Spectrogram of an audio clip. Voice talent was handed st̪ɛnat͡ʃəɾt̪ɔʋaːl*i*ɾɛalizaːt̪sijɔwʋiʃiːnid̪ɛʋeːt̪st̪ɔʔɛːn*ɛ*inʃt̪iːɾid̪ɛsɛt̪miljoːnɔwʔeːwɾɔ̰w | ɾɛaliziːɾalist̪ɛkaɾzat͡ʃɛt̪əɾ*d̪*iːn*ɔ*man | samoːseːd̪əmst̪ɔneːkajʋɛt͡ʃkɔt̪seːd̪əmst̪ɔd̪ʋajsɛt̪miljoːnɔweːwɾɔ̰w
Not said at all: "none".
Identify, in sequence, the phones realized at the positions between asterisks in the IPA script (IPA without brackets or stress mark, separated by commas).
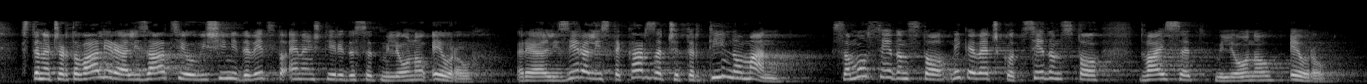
i, a, t̪, ɔ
